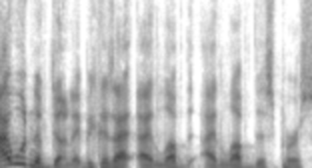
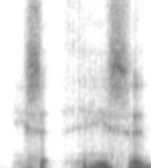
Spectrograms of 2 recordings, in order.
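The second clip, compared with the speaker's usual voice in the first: ordinary delivery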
